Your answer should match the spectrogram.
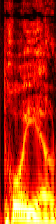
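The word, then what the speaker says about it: pollo: never thought of that two l's it's kind of like puyo not polo for chicken oh it is now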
